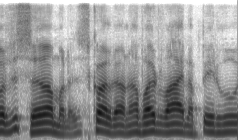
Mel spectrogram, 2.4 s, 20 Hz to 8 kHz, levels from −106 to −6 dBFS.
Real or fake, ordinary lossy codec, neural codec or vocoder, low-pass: fake; none; codec, 24 kHz, 0.9 kbps, WavTokenizer, small release; 7.2 kHz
